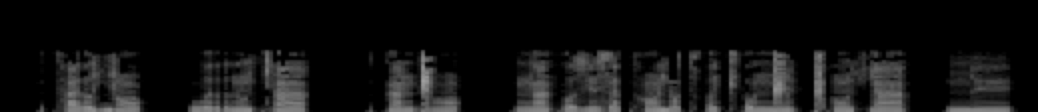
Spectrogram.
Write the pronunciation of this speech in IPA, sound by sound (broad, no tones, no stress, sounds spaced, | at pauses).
t̪ʰ a ɾ ɤ ɟ ɔ̃ | w ɤ r ũ cʰ ã | k ã ɡ͡ǁ ɔ̃ | ŋ ã k o z y z a t̪ʰ ɔ̃ j ɔ t͡sʼ ɤ t͡ʃʼ o ŋ͡ǁ y ǁʰ õ ç ã | ɲ y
